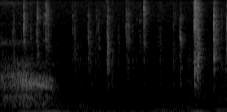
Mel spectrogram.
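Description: Soft clicky keystrokes tap on a computer keyboard in quick irregular bursts, faint and close, after a brief hum at the start, with no speech.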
